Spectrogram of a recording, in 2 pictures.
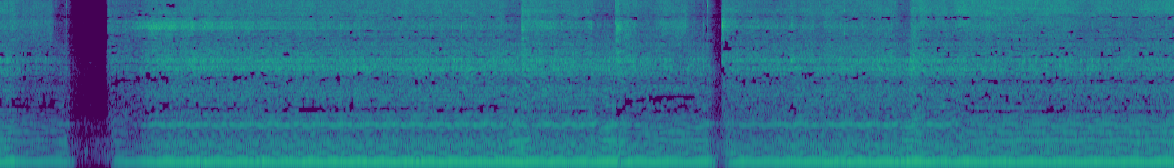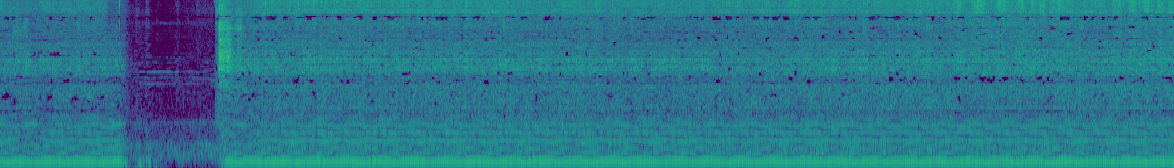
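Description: Airbrush compressor running with a steady hum while air hisses from the airbrush spraying paint onto a nail tip. The sound cuts out briefly about a second in, and again for about a second just past the middle, then starts up again with a click.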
